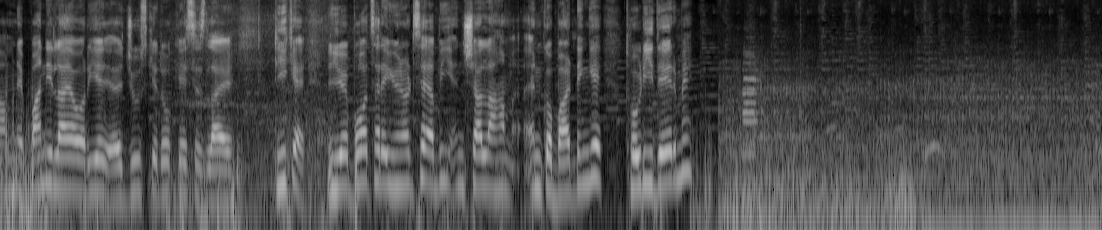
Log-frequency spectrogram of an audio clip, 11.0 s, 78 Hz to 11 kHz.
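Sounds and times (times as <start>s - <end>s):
highway traffic noise: 0.0s - 11.0s
vehicle engine running nearby: 6.9s - 11.0s
steady low drone: 7.0s - 11.0s.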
